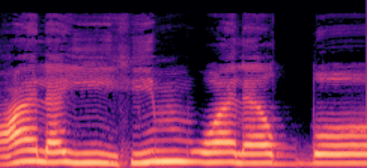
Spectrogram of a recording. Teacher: হিম বলতে দুই ঠোঁট মিলে গিয়ে যতটুক সময় লাগে অতটুকুই, এর বেশি সময় আমাদের যাতে ধরে না রাখি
